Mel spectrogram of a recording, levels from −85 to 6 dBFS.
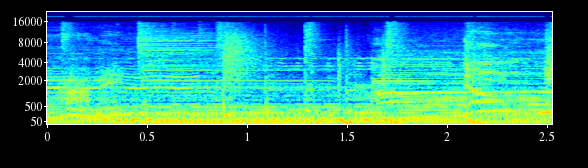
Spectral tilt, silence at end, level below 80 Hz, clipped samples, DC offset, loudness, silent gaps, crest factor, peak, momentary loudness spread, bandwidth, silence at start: -4 dB/octave; 0 s; -30 dBFS; under 0.1%; under 0.1%; -24 LUFS; none; 12 dB; -12 dBFS; 4 LU; 19.5 kHz; 0 s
